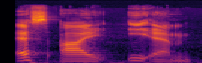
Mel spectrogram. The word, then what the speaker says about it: SIEM: So today we're talking about SIEM. S-I-E-M. SIEM, yes. with a silent E.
